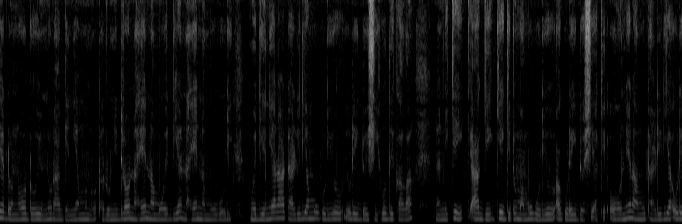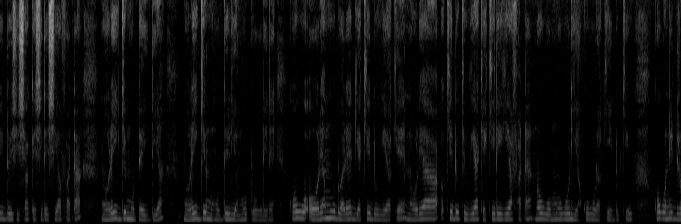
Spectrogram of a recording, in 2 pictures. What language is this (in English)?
Kikuyu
